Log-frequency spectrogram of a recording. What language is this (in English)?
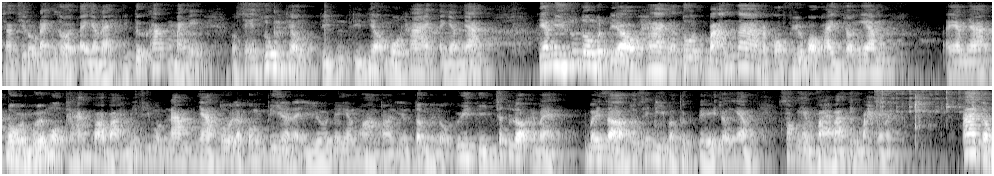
Vietnamese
